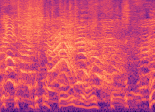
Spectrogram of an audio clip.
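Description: Several children talking and laughing over one another, with no single voice standing out.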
